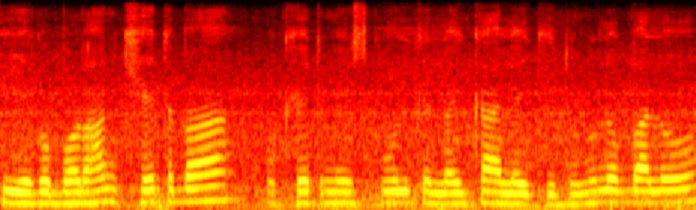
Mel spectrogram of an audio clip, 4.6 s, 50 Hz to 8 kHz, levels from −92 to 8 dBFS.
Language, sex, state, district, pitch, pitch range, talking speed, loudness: Bhojpuri, male, Uttar Pradesh, Varanasi, 155 Hz, 150-165 Hz, 195 wpm, -16 LUFS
